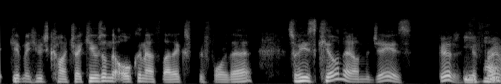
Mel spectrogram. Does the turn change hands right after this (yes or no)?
yes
